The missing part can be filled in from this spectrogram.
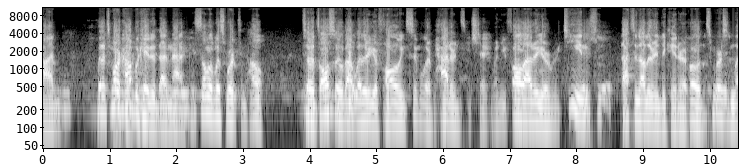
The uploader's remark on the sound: Today on the Conference channel, it’s an Interview in Action live from HLTH.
